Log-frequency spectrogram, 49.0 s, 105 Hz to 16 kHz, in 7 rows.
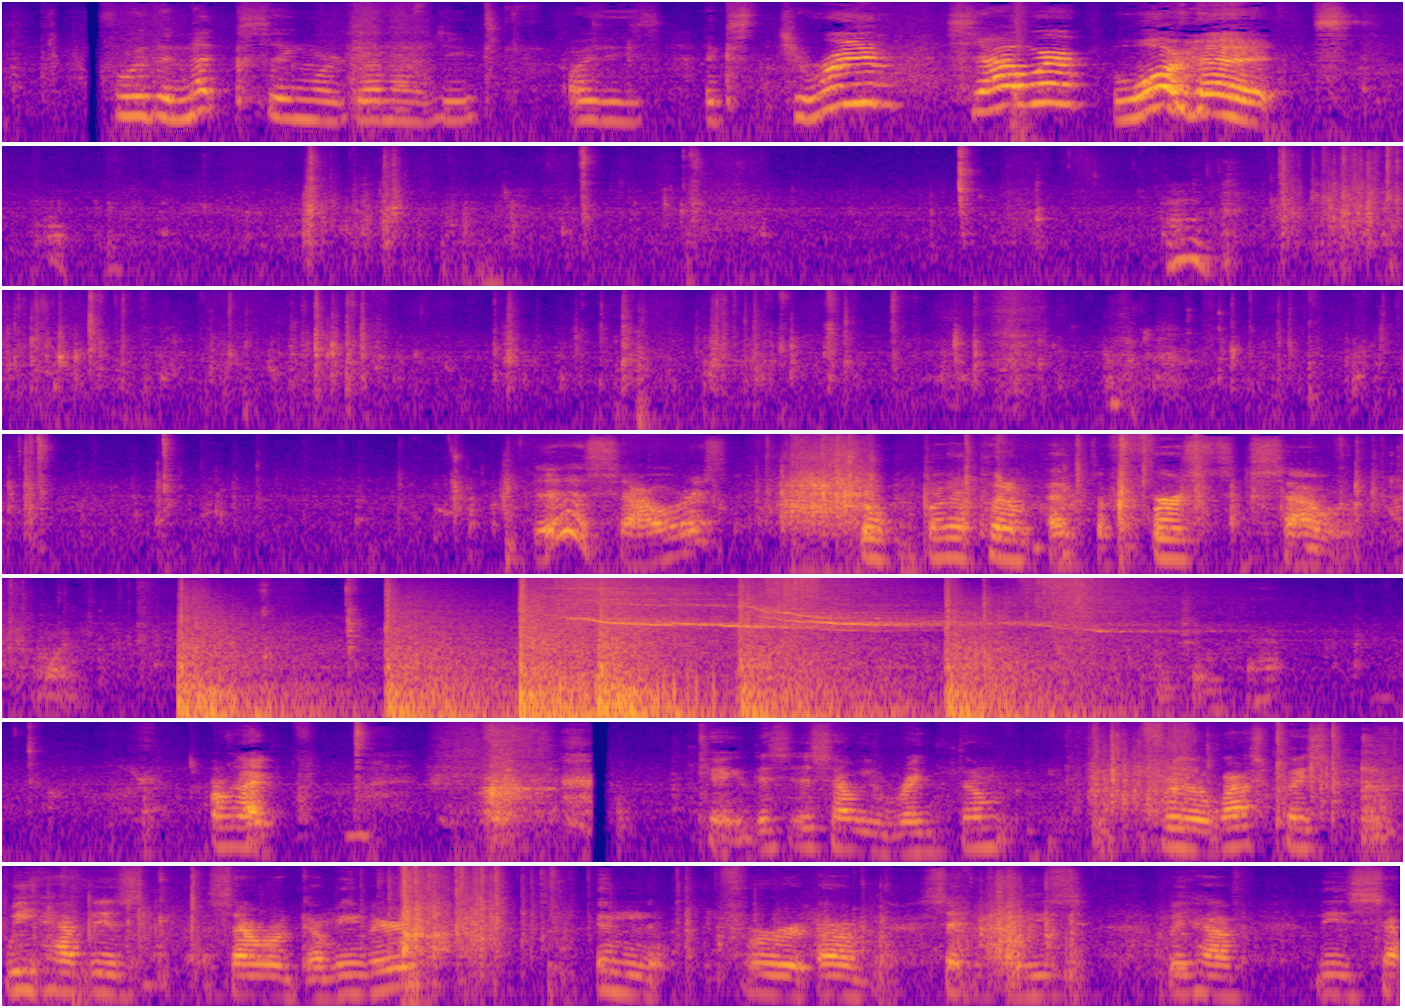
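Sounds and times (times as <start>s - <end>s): plastic candy wrapper crinkling: 13.3s - 19.0s, 20.0s - 21.3s, 24.8s - 28.3s, 40.4s - 43.2s, 43.8s - 47.4s
sudden booms: 28.9s - 34.2s
whistling tone gliding downward: 30.8s - 34.2s.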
